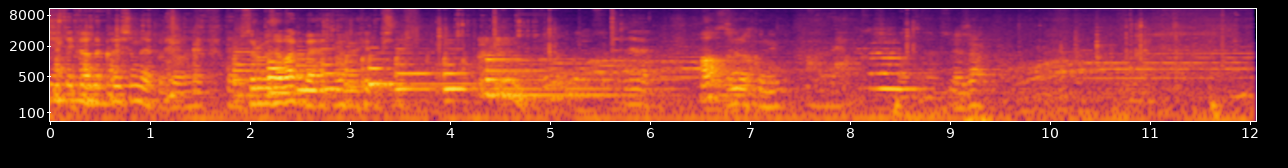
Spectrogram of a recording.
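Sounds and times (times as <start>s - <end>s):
plucked zither: 1.8s - 7.2s.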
